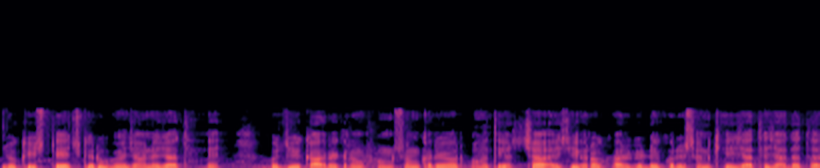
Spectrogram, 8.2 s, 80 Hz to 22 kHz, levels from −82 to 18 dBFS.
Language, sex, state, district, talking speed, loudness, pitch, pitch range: Chhattisgarhi, male, Chhattisgarh, Rajnandgaon, 220 wpm, -17 LUFS, 110 Hz, 110-115 Hz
